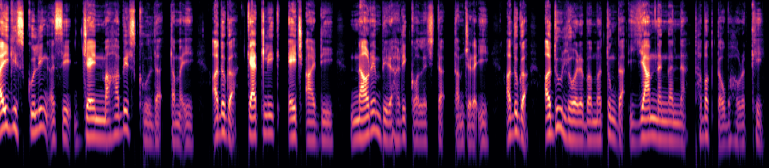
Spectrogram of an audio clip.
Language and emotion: Manipuri, neutral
